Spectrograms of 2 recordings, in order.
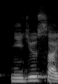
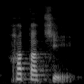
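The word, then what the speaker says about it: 二十歳: So you don't say nijusa, you say hatachi.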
